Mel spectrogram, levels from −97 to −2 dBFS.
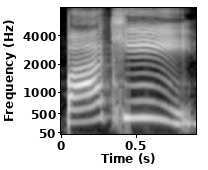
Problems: none marked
